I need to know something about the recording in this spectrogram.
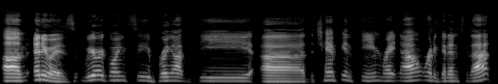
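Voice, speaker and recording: A man's voice: on the high side, fairly quick, bright, forceful tone, smooth, no echo, rough recording. A man in his thirties hosting a casual reaction chat, talking in an enthusiastic, slangy way. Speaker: host of a reaction channel. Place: small home studio room, indoors.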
